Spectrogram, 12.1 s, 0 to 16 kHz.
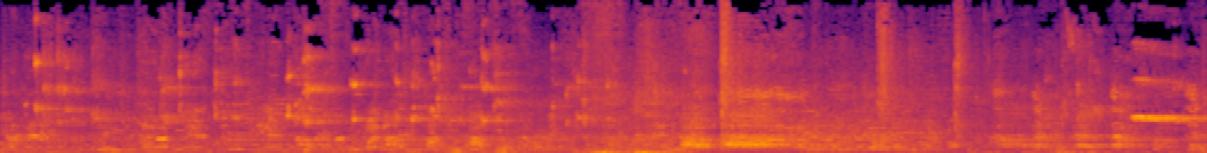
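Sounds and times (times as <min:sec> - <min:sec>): spectator chatter: 0:00.0 - 0:12.0.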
